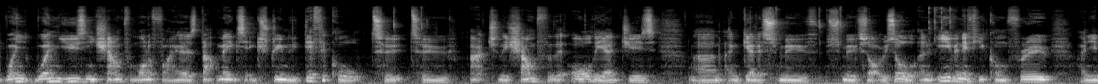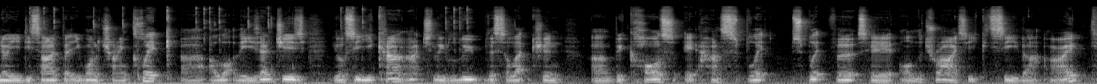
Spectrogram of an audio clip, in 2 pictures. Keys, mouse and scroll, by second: 4.0 middle click, 7.7 click, 8.2 middle drag, 9.3 click, 9.4 click, 11.3 click, 11.4 click, 11.9 alt+middle click, 13.0 alt+click, 13.1 alt+click, 13.5 middle click, 13.9 scroll up 2, 14.4 click, 14.5 click, 14.6-15.2 scroll, 15.5 click, 15.6 click, 21.0 scroll down 2, 21.2 scroll, 21.3 scroll down 2, 21.4-21.9 scroll.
